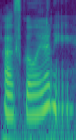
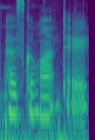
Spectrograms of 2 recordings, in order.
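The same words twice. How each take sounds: First: It is pronounced the way locals say it. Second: It is pronounced the way outsiders say it. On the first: The speaker calls it right. "the same way the locals pronounce it. It's Escalante" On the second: The speaker calls it wrong. "not Escalante"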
